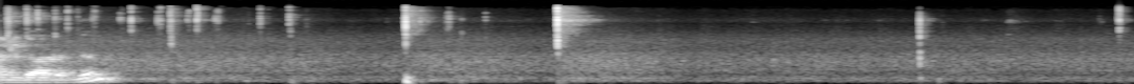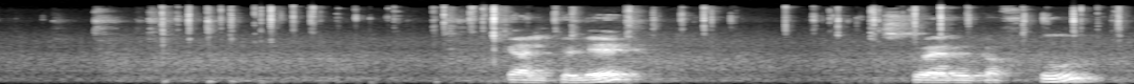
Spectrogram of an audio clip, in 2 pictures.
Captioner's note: click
